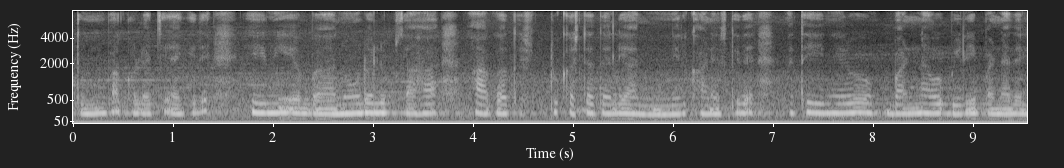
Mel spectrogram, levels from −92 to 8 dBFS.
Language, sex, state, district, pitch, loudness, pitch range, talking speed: Kannada, female, Karnataka, Raichur, 205 Hz, -19 LUFS, 195-210 Hz, 125 wpm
